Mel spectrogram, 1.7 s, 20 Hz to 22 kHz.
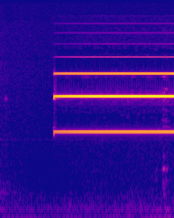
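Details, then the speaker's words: ALLPOWERS R600 power station that won't power on, checking MOSFETs for the shorted line: single steady beep over a second on continuity; one MOSFET shorted to ground. "Давайте подивимось, чи тут не таке саме. Один мосфет пробитий,"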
